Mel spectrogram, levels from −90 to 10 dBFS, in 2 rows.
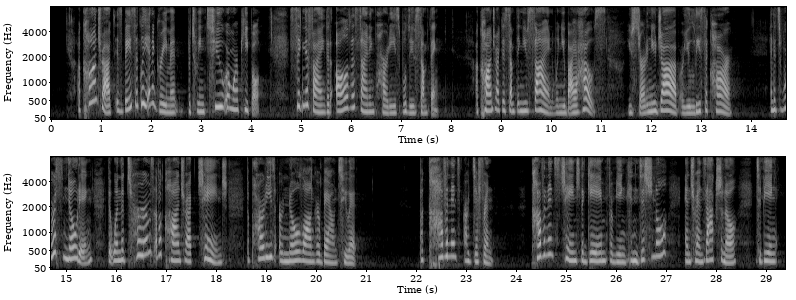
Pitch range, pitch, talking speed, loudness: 195-260 Hz, 225 Hz, 155 wpm, -28 LUFS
